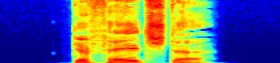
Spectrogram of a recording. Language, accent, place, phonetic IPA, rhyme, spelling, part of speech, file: German, Germany, Berlin, [ɡəˈfɛlʃtə], -ɛlʃtə, gefälschte, adjective, De-gefälschte.ogg
- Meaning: inflection of gefälscht: 1. strong/mixed nominative/accusative feminine singular 2. strong nominative/accusative plural 3. weak nominative all-gender singular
